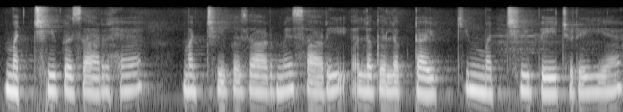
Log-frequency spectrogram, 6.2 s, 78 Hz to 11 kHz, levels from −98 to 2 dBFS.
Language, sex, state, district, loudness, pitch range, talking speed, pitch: Hindi, female, Bihar, Patna, -18 LUFS, 180-200 Hz, 145 wpm, 195 Hz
